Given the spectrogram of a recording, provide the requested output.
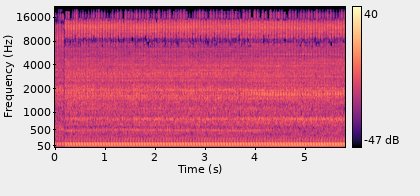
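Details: Arctic Cat 400 4x4 ATV, sat a month with a dead battery; after a new battery, it fires straight up into an even single-cylinder putter with no misses, a healthy idle.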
